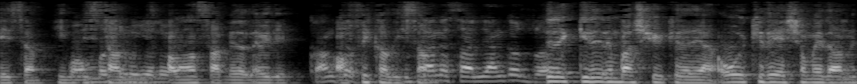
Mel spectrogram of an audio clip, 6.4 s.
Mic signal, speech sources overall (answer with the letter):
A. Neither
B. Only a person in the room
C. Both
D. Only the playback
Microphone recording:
D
